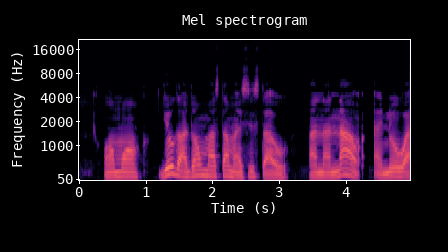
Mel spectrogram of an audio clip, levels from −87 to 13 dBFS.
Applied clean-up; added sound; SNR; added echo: none; none; none; none.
